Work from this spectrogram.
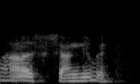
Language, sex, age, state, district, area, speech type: Kashmiri, male, 30-45, Jammu and Kashmir, Shopian, rural, conversation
